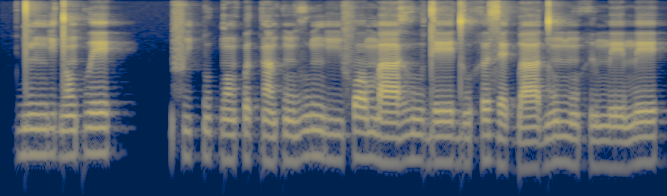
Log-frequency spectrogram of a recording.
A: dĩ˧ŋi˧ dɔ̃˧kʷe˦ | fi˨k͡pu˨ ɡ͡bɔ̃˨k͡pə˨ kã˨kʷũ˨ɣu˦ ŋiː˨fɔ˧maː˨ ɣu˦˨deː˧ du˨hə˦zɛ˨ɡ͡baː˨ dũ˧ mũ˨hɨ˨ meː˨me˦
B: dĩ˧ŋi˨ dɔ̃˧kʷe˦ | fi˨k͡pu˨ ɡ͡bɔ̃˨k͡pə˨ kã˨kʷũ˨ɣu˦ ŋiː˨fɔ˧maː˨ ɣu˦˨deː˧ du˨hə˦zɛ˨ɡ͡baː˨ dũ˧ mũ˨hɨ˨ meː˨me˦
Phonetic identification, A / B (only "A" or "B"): A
